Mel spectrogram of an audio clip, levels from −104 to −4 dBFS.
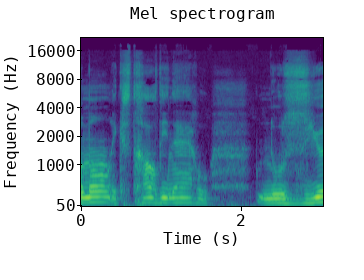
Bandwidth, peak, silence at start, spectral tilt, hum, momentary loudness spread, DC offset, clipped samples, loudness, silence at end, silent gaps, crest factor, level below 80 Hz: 16 kHz; -14 dBFS; 0 s; -5.5 dB/octave; none; 20 LU; under 0.1%; under 0.1%; -33 LUFS; 0 s; none; 18 dB; -62 dBFS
